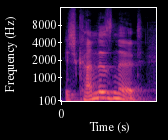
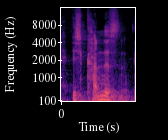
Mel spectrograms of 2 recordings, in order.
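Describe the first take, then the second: First: Hessian accent with "nischt"-like endings; Hessian attempt. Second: Said in the usual way. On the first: Shown as a demonstration. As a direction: try a Hessian accent, a bit forced. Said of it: "und das Hessische". (bemühter hessischer Akzent) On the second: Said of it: "das kann ich nicht".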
